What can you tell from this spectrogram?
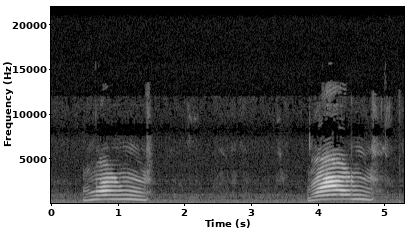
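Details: Mischievous young male Minuet cat mumbling excuses after a telling-off: two whiny, arched meows about three seconds apart, the second louder and slightly longer, with a constant low hum underneath.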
